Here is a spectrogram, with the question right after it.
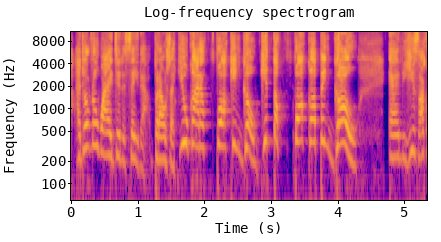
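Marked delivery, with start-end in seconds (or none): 1.6-4.3 angry yelling. Retold or imitated. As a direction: roar at him to get out. Throwing the guest out.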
